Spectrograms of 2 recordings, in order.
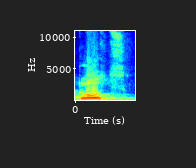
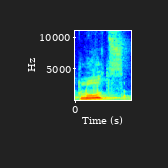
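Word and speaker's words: clothes: क्लॉथ पढ़वा कथा एवं सी एल ओ टी एच ई एस क्लोथ्स या को हमें क्लोथ्स प्रोनाउंस करवा कथा किंतु हमें उड़िया भाषा लोग के को कर क्लथस कह दो जो की हम प्रोनाउंसिएशन रे बहुत ब मिस्टेक ओके आप जो आप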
